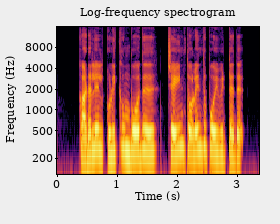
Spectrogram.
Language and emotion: Tamil, sad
